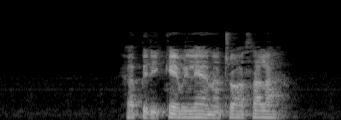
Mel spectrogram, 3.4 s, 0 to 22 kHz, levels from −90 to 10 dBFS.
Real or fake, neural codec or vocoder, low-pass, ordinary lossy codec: real; none; 7.2 kHz; MP3, 48 kbps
